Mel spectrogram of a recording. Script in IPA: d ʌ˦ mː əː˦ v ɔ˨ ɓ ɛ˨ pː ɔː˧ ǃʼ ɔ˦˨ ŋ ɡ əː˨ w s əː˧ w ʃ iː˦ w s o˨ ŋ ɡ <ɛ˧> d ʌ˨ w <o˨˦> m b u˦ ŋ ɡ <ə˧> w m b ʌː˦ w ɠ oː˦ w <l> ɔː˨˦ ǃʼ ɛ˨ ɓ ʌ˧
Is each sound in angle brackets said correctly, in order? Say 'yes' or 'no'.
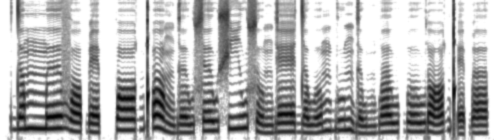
no, no, no, no

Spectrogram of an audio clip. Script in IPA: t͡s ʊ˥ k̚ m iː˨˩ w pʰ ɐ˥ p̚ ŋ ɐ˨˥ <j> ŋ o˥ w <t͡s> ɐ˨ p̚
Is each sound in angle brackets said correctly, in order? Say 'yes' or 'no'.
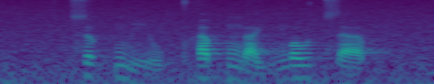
yes, yes

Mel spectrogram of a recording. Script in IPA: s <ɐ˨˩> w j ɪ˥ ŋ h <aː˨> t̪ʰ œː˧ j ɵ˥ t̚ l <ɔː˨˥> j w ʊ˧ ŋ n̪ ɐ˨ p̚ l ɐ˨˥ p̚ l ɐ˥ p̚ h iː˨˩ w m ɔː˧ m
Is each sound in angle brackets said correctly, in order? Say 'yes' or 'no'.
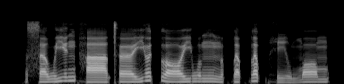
no, yes, no

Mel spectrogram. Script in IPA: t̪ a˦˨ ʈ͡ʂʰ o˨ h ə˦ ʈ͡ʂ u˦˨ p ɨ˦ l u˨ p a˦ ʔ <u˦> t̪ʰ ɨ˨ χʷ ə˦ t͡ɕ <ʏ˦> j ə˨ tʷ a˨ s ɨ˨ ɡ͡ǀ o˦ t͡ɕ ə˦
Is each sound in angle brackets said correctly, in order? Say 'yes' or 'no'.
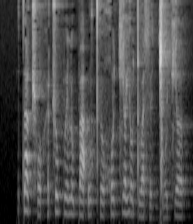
yes, no

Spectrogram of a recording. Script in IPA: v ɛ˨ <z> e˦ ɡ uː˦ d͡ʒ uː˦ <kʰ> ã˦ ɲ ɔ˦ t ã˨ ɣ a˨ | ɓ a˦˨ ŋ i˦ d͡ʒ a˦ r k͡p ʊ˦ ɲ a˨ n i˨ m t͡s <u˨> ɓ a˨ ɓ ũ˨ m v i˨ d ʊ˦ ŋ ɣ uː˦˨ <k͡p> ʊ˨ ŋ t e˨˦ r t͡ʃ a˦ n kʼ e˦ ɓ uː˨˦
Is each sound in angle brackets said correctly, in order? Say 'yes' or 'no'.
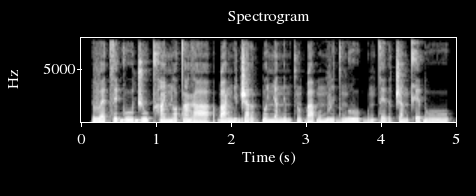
no, yes, no, no

